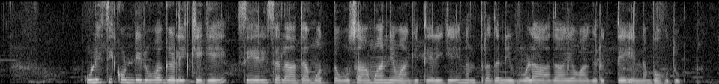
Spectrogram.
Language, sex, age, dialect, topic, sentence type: Kannada, female, 18-24, Mysore Kannada, banking, statement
